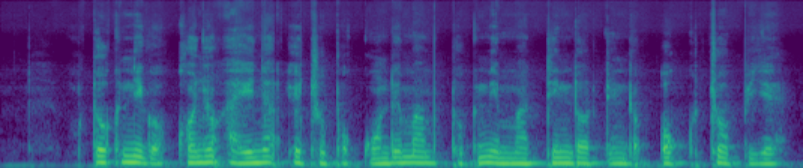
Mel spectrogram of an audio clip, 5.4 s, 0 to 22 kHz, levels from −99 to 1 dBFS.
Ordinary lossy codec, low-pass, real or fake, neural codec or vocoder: none; none; fake; vocoder, 44.1 kHz, 128 mel bands, Pupu-Vocoder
